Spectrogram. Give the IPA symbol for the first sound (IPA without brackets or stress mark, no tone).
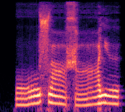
oː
